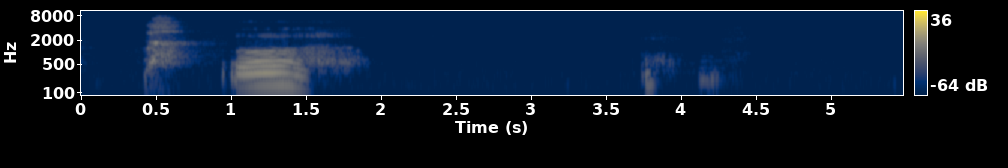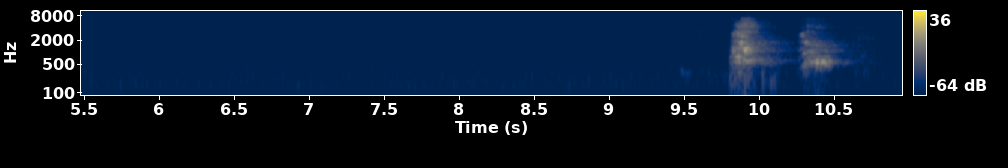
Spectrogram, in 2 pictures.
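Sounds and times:
dogs barking: 0.4s - 0.9s, 9.8s - 10.7s.

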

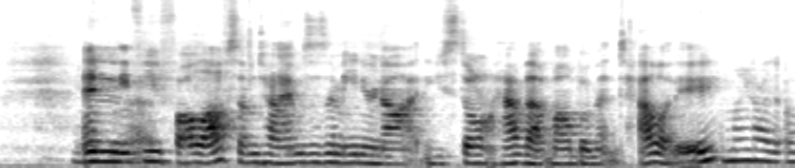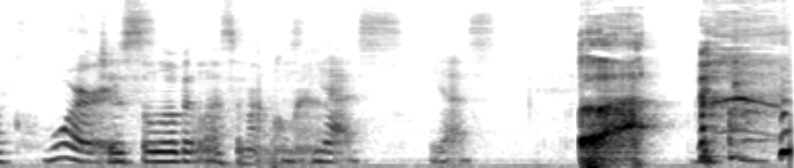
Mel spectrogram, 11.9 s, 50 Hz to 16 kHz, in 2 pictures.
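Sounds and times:
speech: 0.6s - 9.7s, 10.3s - 11.4s
raspy drawn-out burps: 10.2s - 11.2s.

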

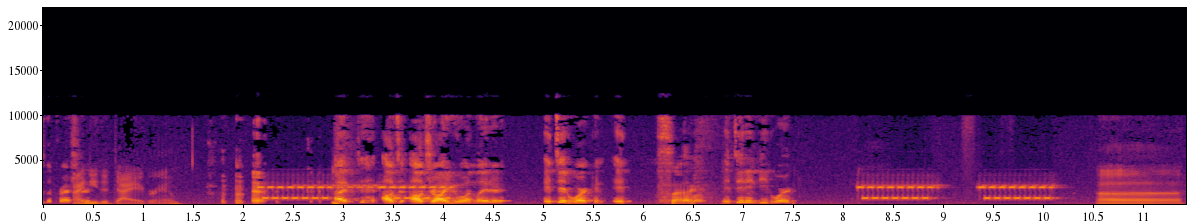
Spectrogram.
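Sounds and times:
speech: 0.2s - 7.6s, 10.5s - 11.4s
house phone ringing with warbling electronic trills: 2.2s - 4.1s, 8.2s - 10.3s.

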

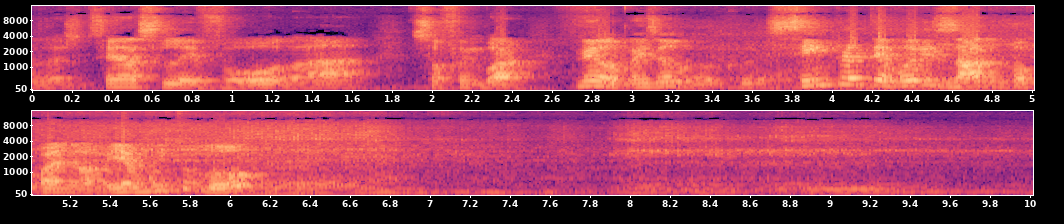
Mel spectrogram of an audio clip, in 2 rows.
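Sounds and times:
speech: 0.0s - 6.4s
motorcycle engine revving outside: 3.2s - 10.0s.

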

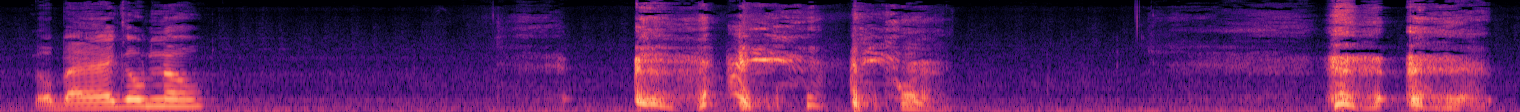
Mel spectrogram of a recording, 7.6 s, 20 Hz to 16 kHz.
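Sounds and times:
speech: 0.2s - 1.1s, 4.5s - 4.8s, 7.0s - 7.5s
person coughing: 3.2s - 4.8s, 6.5s - 7.5s.

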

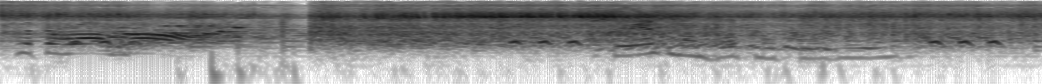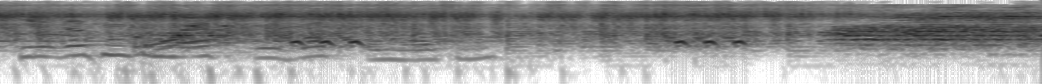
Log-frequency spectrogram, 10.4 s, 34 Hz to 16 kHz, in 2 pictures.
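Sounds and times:
speech: 0.1s - 0.9s, 3.1s - 8.0s
video game gunshots: 1.1s - 9.4s.

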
